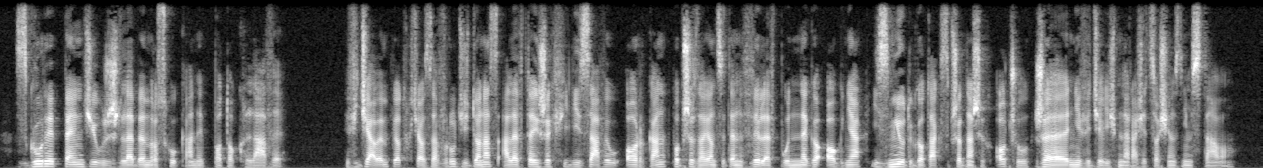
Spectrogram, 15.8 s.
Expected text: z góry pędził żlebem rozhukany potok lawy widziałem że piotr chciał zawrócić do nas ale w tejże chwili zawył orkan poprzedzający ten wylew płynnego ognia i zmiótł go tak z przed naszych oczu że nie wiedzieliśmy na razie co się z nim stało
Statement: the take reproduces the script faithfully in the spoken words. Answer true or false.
false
